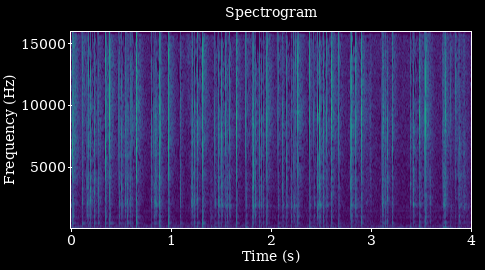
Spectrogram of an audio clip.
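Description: A small, hollow red plastic spray bottle with a white plastic cap is tapped with fingernails in a quick, irregular series of about twenty taps. Each tap is a sharp, dry click with bright, high clatter and a little low thump, dying away almost instantly.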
